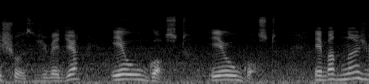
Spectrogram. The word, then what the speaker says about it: gosto: Donc, la seule différence entre eu gosto et ele gostou, c'est vraiment où on met la syllabe forte. Donc, dans les présents avec j'ai, eu gosto, j'aime, eu gosto, la syllabe forte est l'avant-dernière.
